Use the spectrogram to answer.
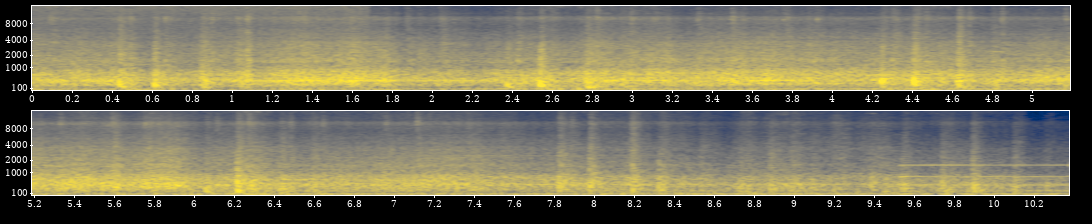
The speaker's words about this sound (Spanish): Pasó el tren, me volví tierra y una vez más quedó claro que el diablo no se apiada de nadie.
